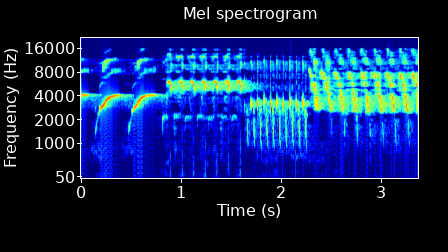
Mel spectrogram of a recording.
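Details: Yellow Belgian canary in full song: two rising whistled notes, then fast rolling trills at changing pitches, ending in a bright high chatter.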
